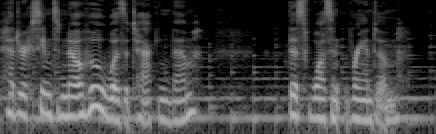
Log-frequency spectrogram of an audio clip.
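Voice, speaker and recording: A woman's voice: fairly low pitch, unhurried. A woman playing a determined investigator in a fiction podcast drama, earnest and insistent. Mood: tense, resolute. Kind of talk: fiction podcast drama, confessional narration and dialogue. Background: music.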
